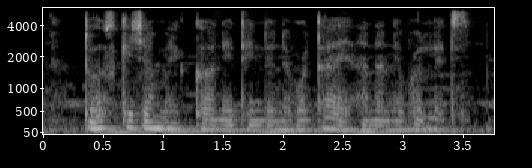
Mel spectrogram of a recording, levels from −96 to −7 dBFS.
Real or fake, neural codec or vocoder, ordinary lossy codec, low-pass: real; none; none; 5.4 kHz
